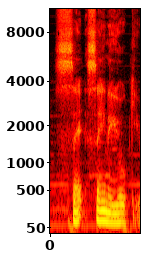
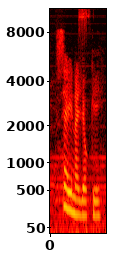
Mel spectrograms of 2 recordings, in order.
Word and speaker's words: Seinäjoki: Seinäjoki. So the A is an R sound if it has the thingy above it.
